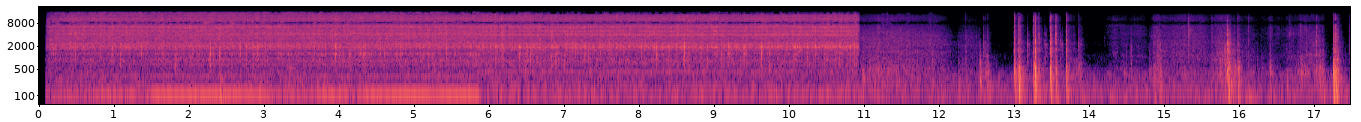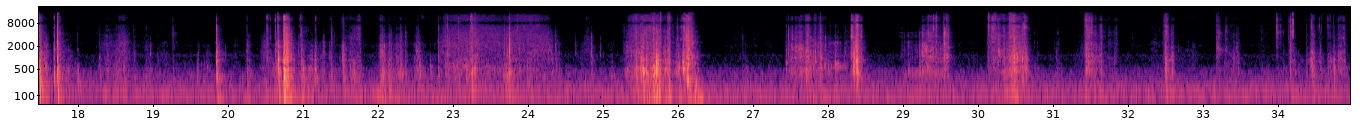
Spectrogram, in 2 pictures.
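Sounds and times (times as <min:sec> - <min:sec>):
plastic toy pieces clicking: 0:00.2 - 0:11.0.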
